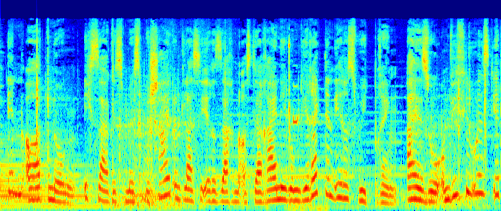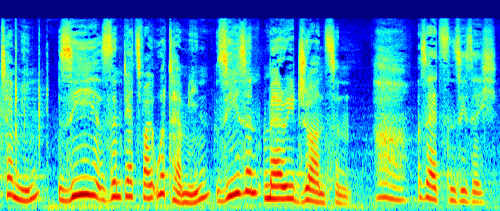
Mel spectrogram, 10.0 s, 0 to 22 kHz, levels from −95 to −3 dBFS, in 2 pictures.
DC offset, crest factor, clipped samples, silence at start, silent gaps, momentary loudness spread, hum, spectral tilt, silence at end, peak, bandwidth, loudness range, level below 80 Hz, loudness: under 0.1%; 16 dB; under 0.1%; 0 s; none; 9 LU; none; -4.5 dB/octave; 0.05 s; 0 dBFS; 15.5 kHz; 3 LU; -48 dBFS; -16 LUFS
